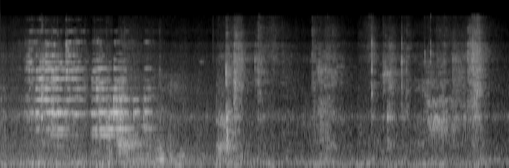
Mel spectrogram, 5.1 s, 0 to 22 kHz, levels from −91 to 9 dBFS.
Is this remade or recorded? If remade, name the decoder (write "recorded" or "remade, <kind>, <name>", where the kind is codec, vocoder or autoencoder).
recorded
